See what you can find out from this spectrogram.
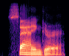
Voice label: "sangar", American

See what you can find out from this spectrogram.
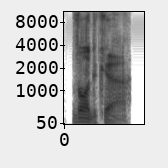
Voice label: "vodka", British

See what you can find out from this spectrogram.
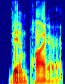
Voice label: "vampire", American

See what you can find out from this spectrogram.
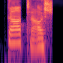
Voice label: "cartouche", Indian

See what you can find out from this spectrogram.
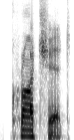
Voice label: "crotchet", American

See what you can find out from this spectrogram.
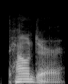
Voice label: "pounder", American

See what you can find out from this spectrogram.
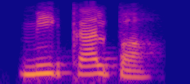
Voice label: "mea culpa", Indian

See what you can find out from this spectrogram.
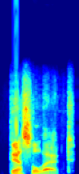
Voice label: "deselect", American

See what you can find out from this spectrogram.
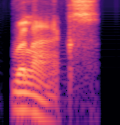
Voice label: "relax", British

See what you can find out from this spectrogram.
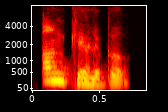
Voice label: "unkillable", Indian

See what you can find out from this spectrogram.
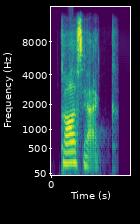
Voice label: "Cossack", Indian

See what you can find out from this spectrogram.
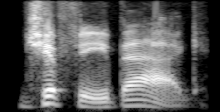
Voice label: "Jiffy bag", American

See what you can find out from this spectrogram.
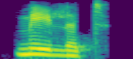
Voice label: "maillot", Indian

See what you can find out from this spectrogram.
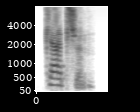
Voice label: "caption", Indian

